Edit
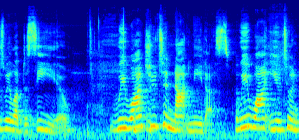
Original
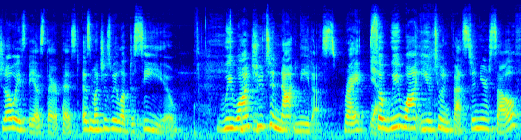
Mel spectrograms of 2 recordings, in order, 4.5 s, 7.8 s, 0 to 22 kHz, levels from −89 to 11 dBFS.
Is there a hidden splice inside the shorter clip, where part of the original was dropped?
yes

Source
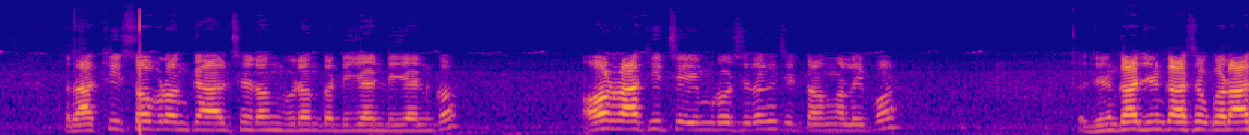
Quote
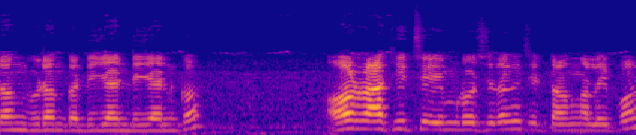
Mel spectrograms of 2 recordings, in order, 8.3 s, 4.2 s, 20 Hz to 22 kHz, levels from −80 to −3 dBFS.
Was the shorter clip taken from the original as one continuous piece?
yes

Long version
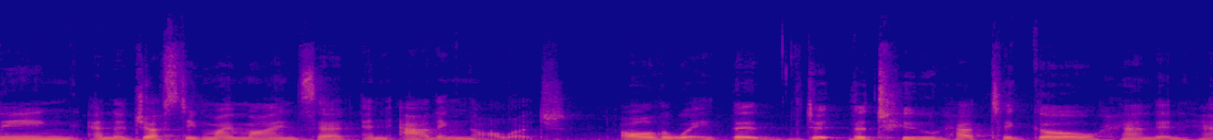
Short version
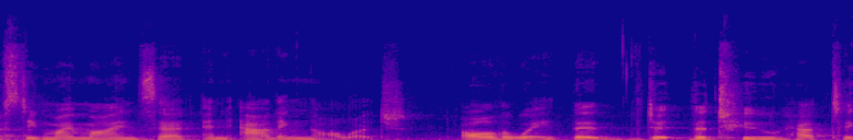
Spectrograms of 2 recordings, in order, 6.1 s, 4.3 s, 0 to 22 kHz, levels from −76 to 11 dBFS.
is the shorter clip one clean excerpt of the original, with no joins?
yes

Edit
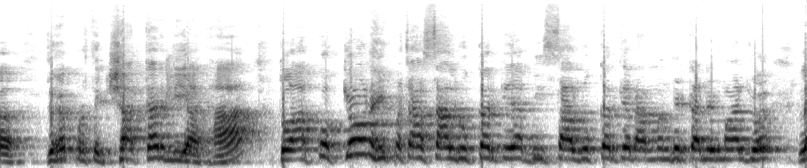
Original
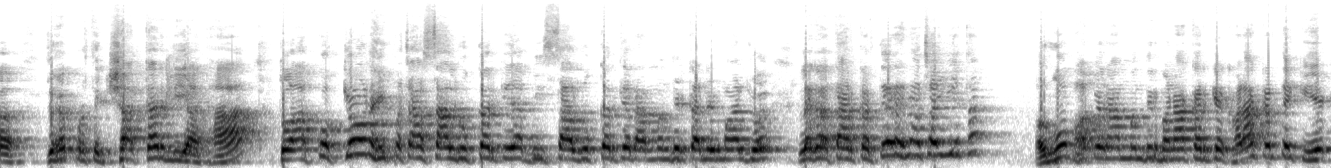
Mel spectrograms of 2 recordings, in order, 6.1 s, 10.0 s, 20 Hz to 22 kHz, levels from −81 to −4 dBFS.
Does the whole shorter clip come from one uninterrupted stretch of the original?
yes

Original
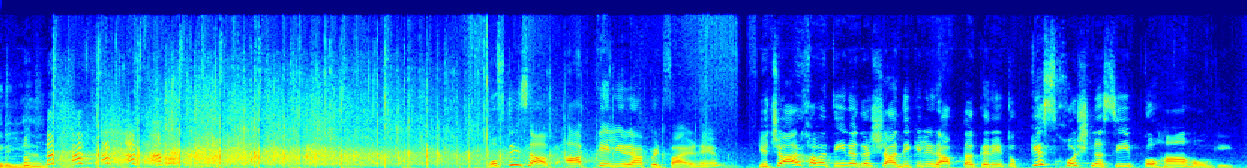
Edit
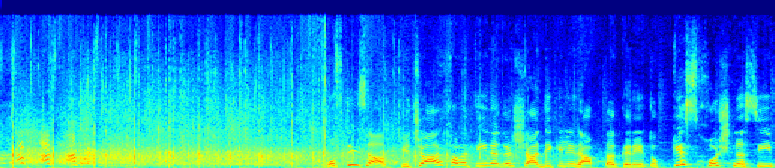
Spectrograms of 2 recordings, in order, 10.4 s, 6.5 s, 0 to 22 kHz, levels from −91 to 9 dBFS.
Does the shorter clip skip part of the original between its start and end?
yes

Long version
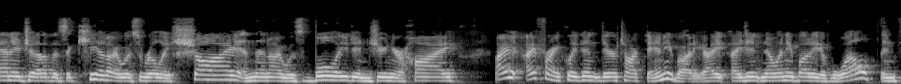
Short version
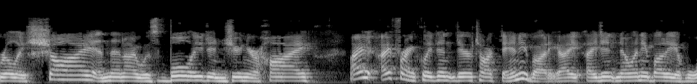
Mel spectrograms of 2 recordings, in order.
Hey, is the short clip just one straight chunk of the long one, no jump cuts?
yes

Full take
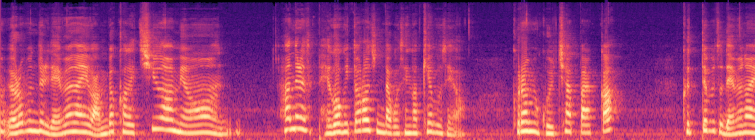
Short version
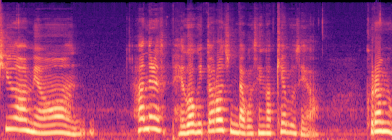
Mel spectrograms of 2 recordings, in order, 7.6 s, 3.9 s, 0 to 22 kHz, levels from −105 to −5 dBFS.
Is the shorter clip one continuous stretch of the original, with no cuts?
yes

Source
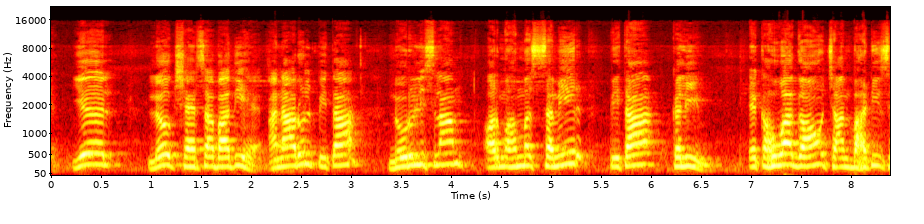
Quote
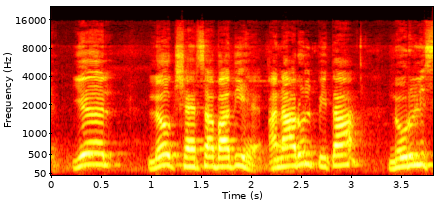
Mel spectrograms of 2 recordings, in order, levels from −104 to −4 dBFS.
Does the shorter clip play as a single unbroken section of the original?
yes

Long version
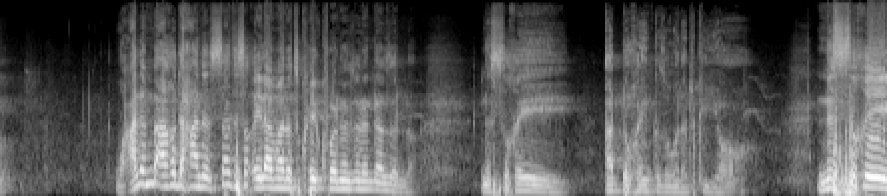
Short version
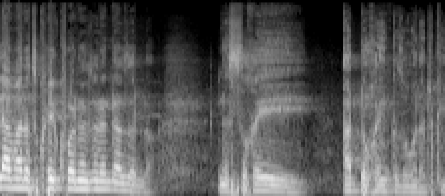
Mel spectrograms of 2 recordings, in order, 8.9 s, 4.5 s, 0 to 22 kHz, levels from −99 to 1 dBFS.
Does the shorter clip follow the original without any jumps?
yes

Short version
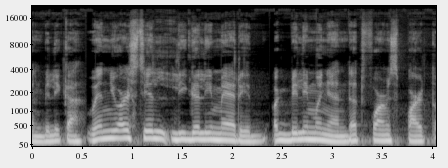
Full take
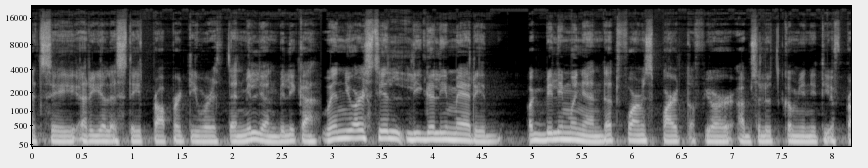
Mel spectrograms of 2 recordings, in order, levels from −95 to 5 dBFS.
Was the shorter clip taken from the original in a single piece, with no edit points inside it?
no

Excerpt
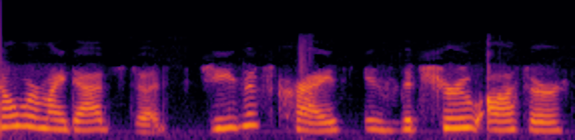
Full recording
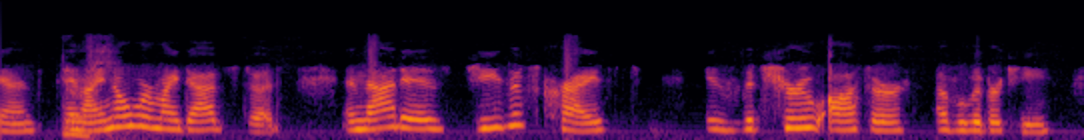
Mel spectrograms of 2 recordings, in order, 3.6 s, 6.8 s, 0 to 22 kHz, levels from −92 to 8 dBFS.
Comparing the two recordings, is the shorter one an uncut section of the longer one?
no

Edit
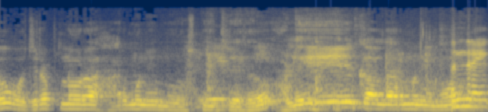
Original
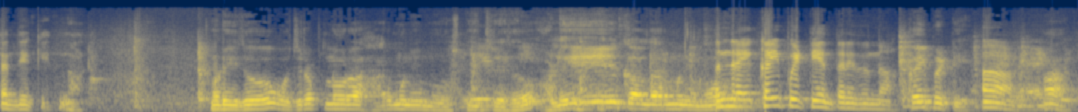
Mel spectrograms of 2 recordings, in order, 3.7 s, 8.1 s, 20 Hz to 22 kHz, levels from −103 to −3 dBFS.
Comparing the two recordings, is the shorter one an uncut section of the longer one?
yes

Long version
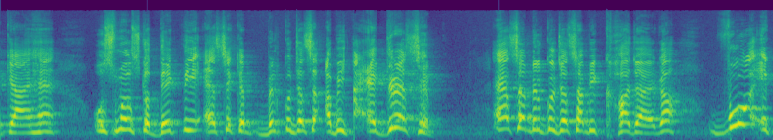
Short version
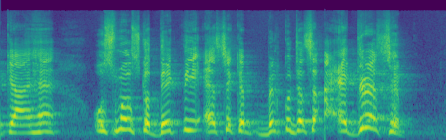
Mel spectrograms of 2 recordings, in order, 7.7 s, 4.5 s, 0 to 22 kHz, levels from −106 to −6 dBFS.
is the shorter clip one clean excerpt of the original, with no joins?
no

